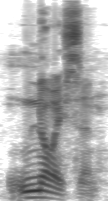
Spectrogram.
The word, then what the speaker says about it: Neuson: So, Mary Lynn let me know it's pronounced Noison.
